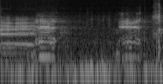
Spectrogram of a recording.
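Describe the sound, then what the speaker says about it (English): A lone sheep on a farm, separated from the flock, bleats loudly twice in quick succession, each call long and wavering, over a low rumble of outdoor background noise. "Sheep don't like to be alone. So she's freaking out just a little bit."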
